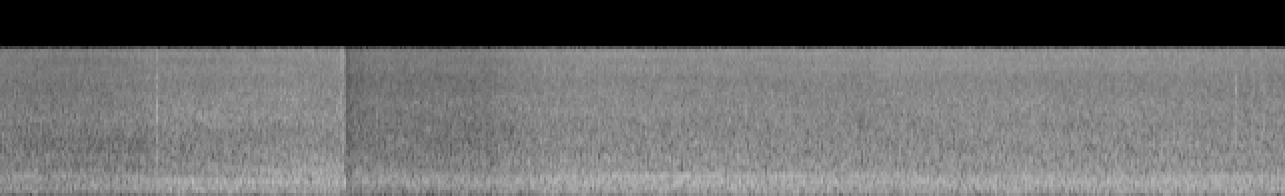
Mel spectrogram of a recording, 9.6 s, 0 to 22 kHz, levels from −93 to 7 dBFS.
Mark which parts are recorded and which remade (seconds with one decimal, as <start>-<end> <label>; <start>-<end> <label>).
0.0-1.8 recorded; 1.8-9.6 remade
